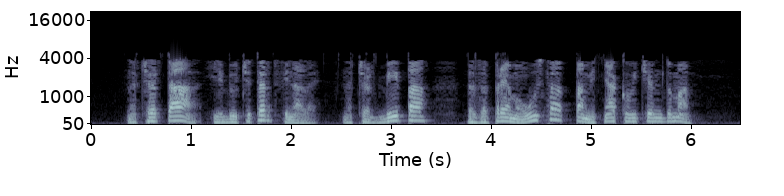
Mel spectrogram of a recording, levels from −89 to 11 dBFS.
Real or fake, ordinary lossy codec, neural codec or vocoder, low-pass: real; AAC, 16 kbps; none; 19.8 kHz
